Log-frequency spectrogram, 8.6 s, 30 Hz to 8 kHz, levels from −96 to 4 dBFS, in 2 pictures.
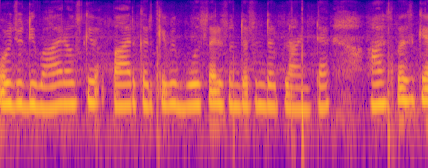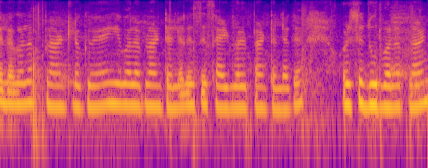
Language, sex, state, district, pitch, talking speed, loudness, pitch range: Hindi, female, Bihar, West Champaran, 240 Hz, 260 wpm, -18 LUFS, 225-250 Hz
